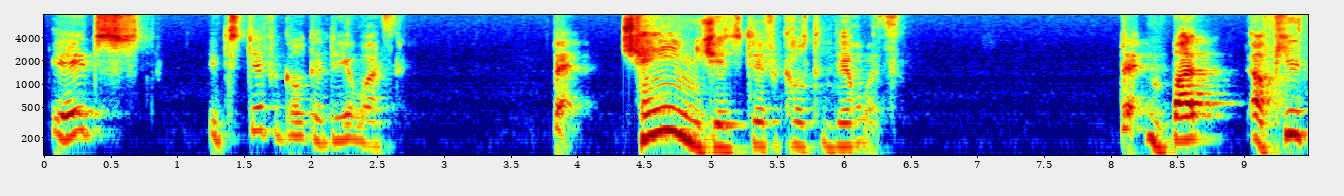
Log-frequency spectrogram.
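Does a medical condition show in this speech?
Yes: ALS; progressive, onset leg.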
